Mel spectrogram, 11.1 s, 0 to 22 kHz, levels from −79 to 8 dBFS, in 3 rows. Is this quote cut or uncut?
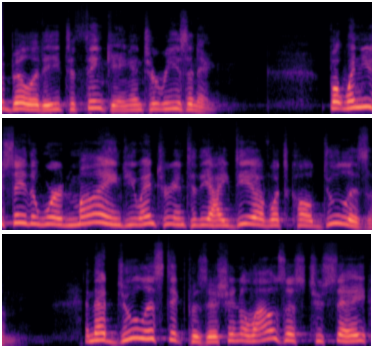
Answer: cut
